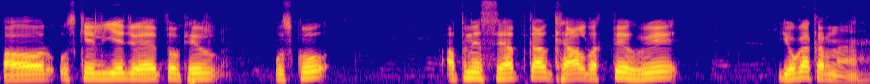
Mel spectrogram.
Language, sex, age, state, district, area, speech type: Urdu, male, 60+, Bihar, Supaul, rural, spontaneous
